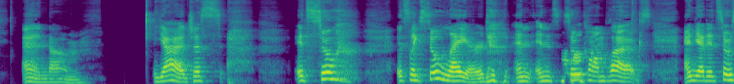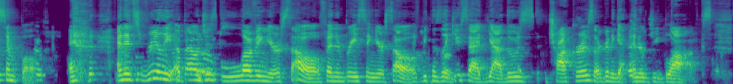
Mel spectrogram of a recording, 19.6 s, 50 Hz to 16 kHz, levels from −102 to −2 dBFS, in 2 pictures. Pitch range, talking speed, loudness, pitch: 175-225 Hz, 130 wpm, -19 LUFS, 200 Hz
